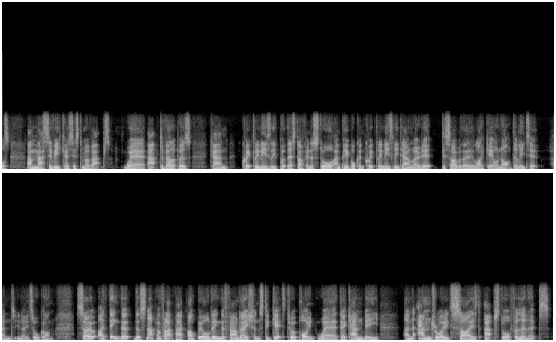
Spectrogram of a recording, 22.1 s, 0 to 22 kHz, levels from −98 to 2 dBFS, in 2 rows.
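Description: No technical faults can be heard anywhere in the speech. The sound comes through the AMR wideband (HD Voice) codec with at most faint coding traces and clear speech with a band up to about 7 kHz, which fits one of its highest rates, around 23.85 kbit/s.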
